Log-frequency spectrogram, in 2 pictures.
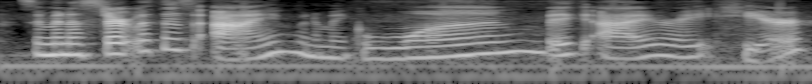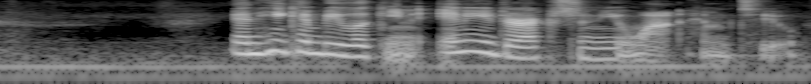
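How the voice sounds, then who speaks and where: Medium-pitched and creaky, a woman with a pushed, bright tone speaks over a little hiss or hum. She's an elementary art teacher giving kids simple, playful, step-by-step explanations with playful asides, like in a read-aloud and drawing lesson.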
